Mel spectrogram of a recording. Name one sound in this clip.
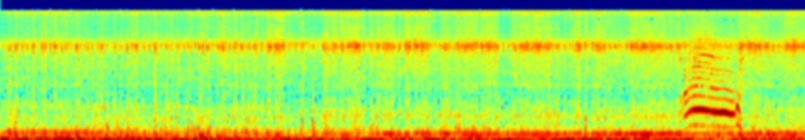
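Water rushes and sprays behind a speeding boat.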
